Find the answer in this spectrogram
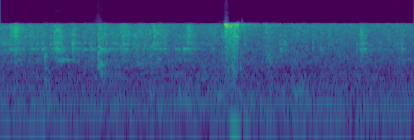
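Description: Meeting-room sound system in a pause: a steady low electrical hum with faint small clicks, and a single sharp knock about a second in.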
